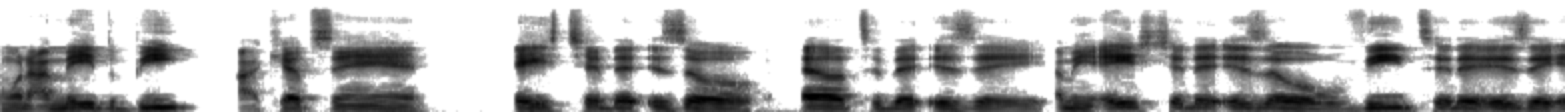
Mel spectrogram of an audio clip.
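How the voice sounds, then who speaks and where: In a New Orleans accent, a man speaks at a moderate pace with a bright, sharp tone on a very clean recording with a silent background. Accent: New Orleans accent, noticeable. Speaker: rapper. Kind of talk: casual interview.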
